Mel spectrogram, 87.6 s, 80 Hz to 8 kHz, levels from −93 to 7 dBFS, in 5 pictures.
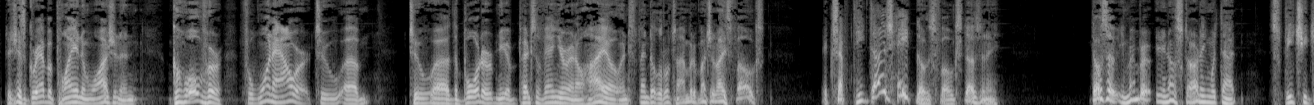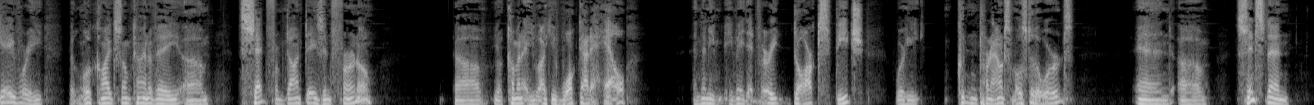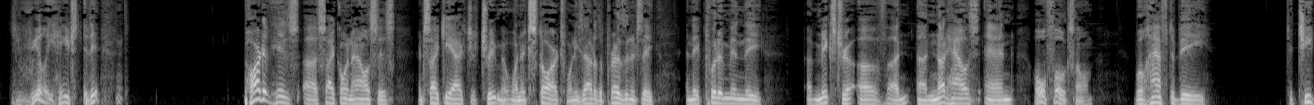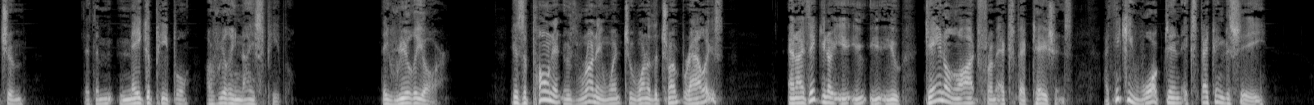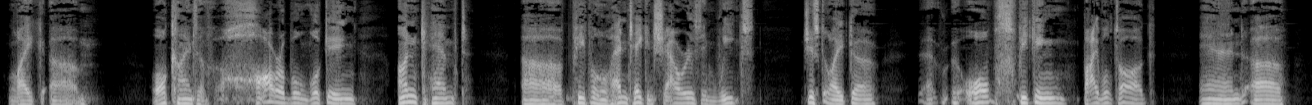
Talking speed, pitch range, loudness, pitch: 145 wpm, 120-145 Hz, -20 LUFS, 130 Hz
